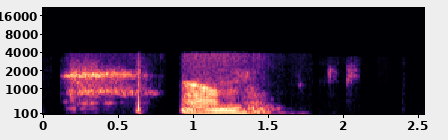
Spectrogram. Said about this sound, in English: Here I am going, doing that yawning again.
